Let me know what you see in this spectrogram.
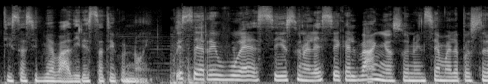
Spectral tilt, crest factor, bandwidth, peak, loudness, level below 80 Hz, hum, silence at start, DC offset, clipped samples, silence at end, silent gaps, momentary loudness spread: -5.5 dB/octave; 12 dB; 16.5 kHz; -2 dBFS; -14 LUFS; -32 dBFS; none; 0 s; under 0.1%; under 0.1%; 0 s; none; 3 LU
